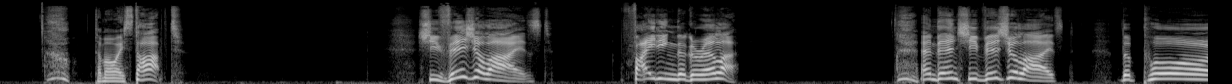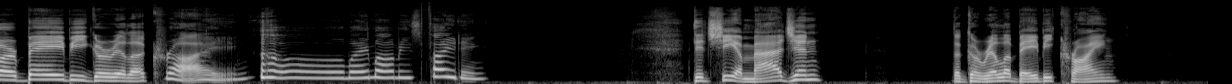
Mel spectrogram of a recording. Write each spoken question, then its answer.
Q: Did she imagine the gorilla baby crying?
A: Yes, Tomoe visualized.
